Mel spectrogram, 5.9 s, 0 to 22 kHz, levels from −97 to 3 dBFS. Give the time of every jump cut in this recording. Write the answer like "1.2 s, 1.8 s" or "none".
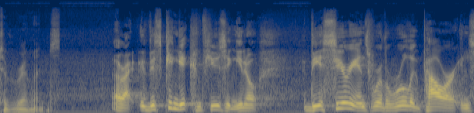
none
